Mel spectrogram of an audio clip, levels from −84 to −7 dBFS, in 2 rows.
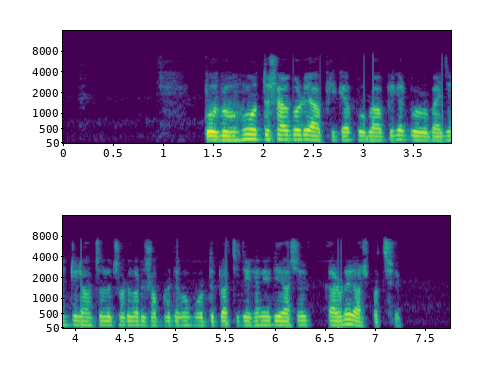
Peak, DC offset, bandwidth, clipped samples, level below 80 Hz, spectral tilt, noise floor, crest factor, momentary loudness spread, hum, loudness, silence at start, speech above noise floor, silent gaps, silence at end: -2 dBFS; under 0.1%; 7.6 kHz; under 0.1%; -52 dBFS; -7.5 dB/octave; -71 dBFS; 18 dB; 9 LU; none; -19 LUFS; 1.4 s; 53 dB; none; 0.5 s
